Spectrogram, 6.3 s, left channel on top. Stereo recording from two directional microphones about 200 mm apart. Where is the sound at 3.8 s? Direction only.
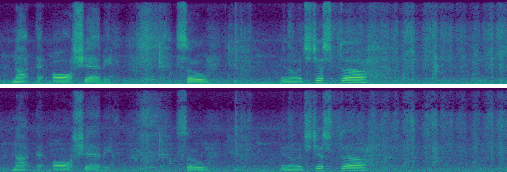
40° left (ahead or behind).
